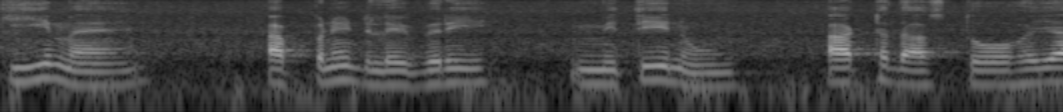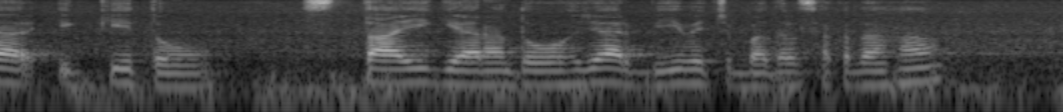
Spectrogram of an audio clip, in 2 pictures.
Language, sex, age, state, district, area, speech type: Punjabi, male, 18-30, Punjab, Mansa, urban, read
